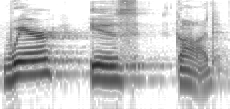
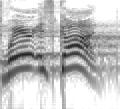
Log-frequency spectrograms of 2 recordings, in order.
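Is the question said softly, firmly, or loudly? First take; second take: softly; loudly. First: It is said sternly, at a moderate volume. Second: It is said loudly, with a raised voice.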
